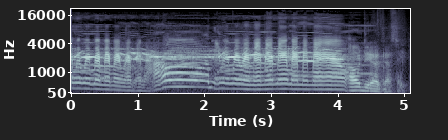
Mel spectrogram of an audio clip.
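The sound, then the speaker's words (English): Electronic singing-cat meows from a musical greeting card form a loud, continuous tune of wavering, sliding meow tones that rise and fall through the melody, with nothing else heard. “Oh dear, I see it's a singing kitty cats.”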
